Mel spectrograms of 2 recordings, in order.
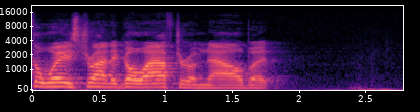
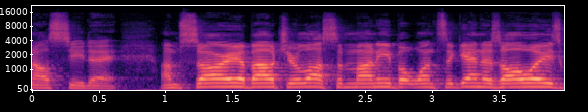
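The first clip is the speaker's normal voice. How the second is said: ordinary talk, nothing marked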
